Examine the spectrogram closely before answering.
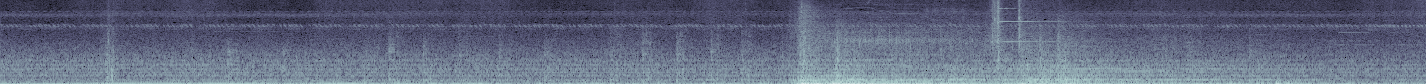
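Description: Footsteps thud and creak on wooden boards.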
